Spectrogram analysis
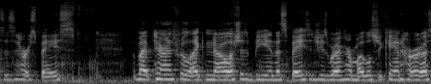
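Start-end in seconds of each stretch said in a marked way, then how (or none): none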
